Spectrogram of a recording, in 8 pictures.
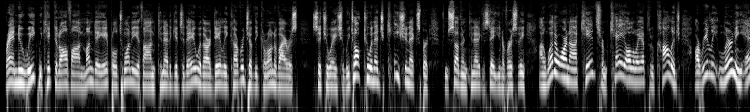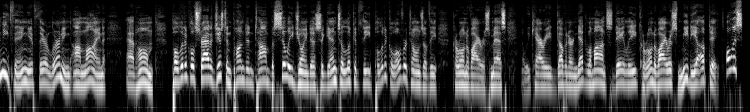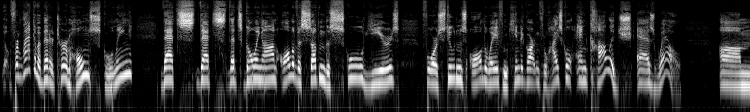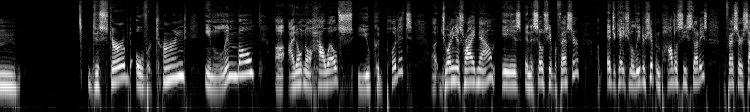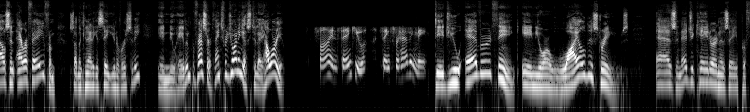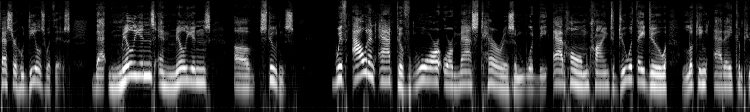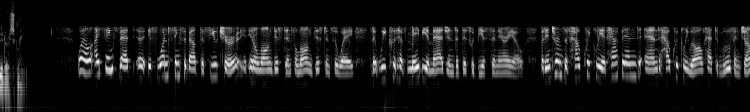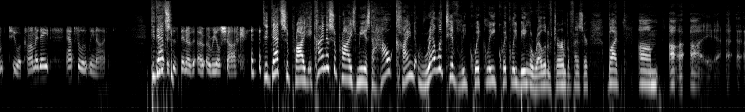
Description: And, as always, our daily check-in with Governor Ned Lamont on the state's cases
